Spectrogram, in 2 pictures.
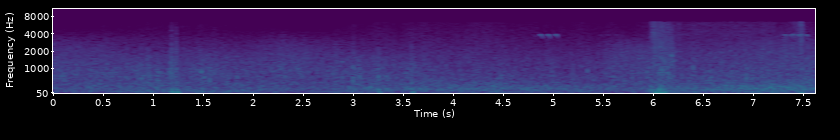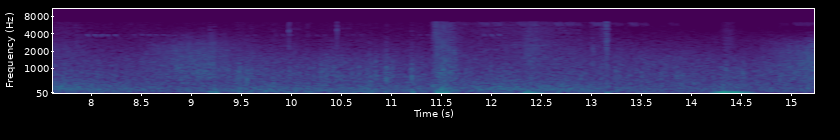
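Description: Wind rushes past in a steady, loud roar.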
